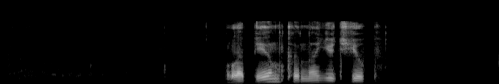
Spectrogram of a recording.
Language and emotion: Russian, neutral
